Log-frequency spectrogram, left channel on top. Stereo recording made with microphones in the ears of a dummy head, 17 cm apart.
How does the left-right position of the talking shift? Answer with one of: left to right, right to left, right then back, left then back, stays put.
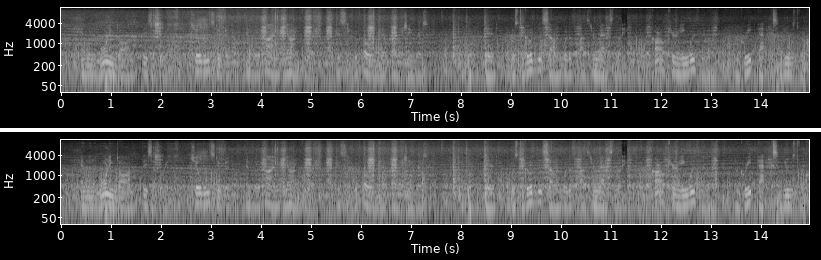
left then back.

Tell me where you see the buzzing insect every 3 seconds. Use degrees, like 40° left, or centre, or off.
50° left, 20° left, 30° right, 50° right, 70° right.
